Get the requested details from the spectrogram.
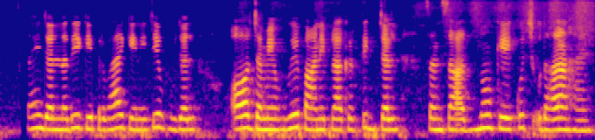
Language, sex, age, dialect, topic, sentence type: Hindi, female, 18-24, Awadhi Bundeli, agriculture, statement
